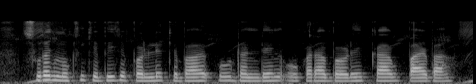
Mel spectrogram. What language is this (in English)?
Bhojpuri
